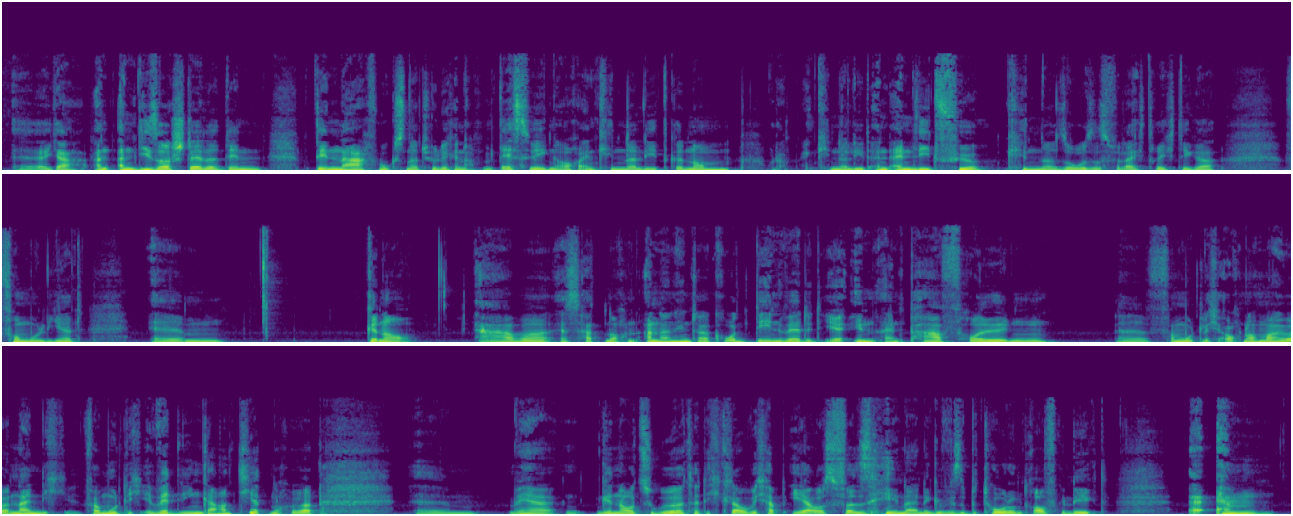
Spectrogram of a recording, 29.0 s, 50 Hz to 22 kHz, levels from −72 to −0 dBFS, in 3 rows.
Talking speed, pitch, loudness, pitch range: 155 wpm, 125 Hz, -19 LUFS, 110-150 Hz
